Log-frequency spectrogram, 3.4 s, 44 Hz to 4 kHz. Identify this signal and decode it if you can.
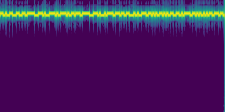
RTTY, about 45.45 baud. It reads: WITH THE CARRIERS
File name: fsk170 / USS-Massachusetts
